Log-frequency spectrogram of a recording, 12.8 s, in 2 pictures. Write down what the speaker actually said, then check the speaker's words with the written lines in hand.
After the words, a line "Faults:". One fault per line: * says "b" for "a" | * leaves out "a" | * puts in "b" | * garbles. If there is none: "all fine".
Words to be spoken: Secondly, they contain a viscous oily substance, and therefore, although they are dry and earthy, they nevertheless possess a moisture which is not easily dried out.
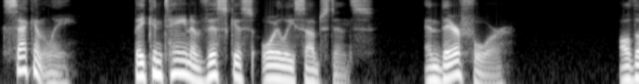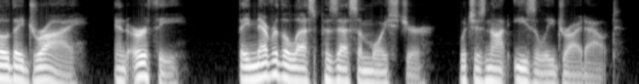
Secondly, they contain a viscous oily substance, and therefore, although they dry and earthy, they nevertheless possess a moisture which is not easily dried out.
Faults:
* leaves out "are"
